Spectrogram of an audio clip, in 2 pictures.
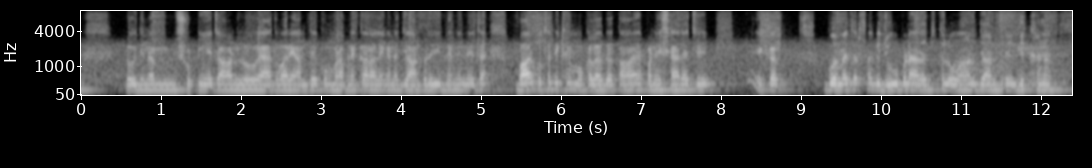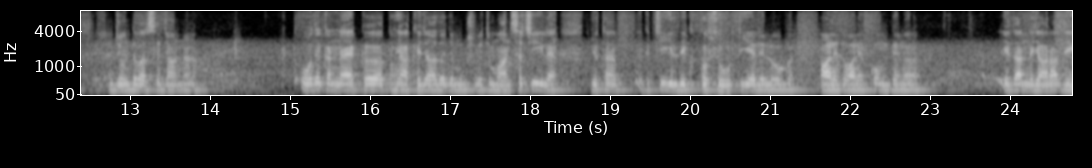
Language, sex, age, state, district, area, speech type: Dogri, male, 18-30, Jammu and Kashmir, Jammu, urban, spontaneous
